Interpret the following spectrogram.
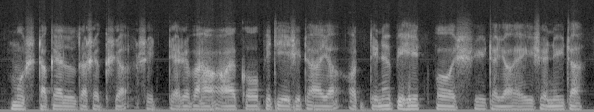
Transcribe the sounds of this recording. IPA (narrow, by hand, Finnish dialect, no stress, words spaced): mustɑ keltɑseks jɑ sitːehæ se ʋæhæ ɑˑekoː piti sitæ jɑ otːi ne pihit poˑes siːtæ jɑ eˑi se niːtæ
